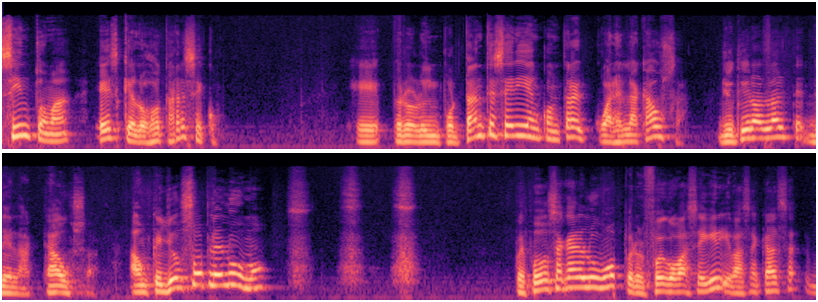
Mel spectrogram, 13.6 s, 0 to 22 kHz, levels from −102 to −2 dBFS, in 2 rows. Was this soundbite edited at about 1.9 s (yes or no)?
no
